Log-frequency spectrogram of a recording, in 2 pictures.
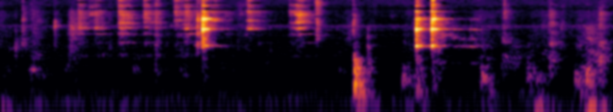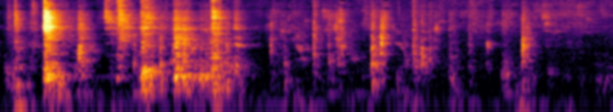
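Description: Dishes and cutlery clinking and clattering. There are two short ringing clinks in the first half, then a denser run of clatter around the middle.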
